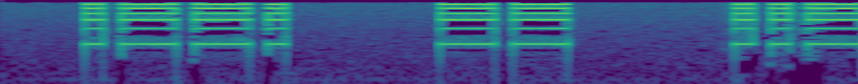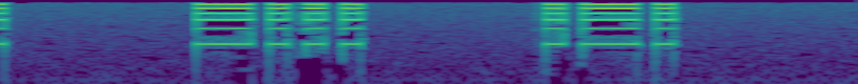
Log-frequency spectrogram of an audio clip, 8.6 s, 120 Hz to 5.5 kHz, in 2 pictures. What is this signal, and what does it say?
Morse code, heard as a keyed tone, about 13 wpm, spaced as for 7 wpm, 740 Hz. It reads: PMUBR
